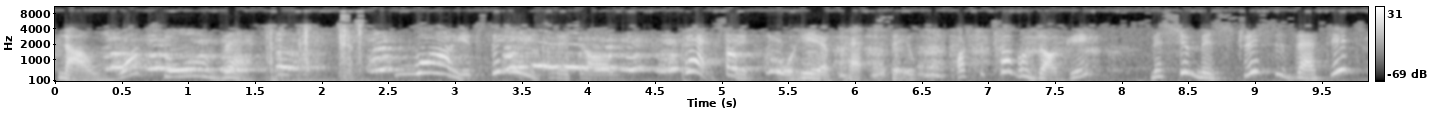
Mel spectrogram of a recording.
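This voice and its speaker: Chatty village innkeeper, theatrical and very animated, dull, heavily noisy old radio sound. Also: female voice, sits high, measured pace, full character voice. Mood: cooing, fussing. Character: fussy, gossipy village innkeeper woman. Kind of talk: 1950s radio drama acting. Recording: muffled, noisy vintage radio recording.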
